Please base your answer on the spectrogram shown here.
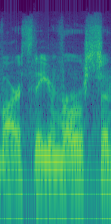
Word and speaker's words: Vrsty: Trenton here with SoundlinkTV with the one, the only Joey from Vrsty, or however you want to pronounce it.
